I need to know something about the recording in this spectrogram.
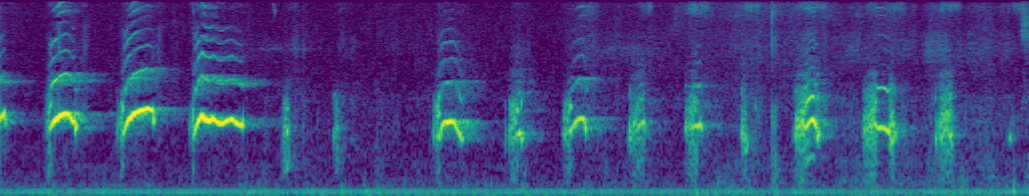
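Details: Two young female Staffordshire Bull Terrier puppies from one litter whine and yelp in short, high, tonal bursts that waver in pitch, roughly twice a second, over a faint, steady low hum.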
